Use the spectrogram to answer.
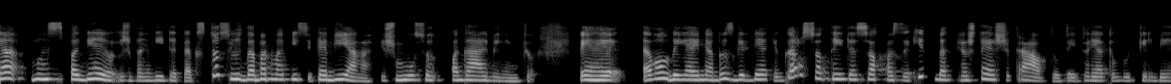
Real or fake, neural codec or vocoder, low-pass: fake; codec, 16 kHz, 1 kbps, FreqCodec, larger model; 7.2 kHz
